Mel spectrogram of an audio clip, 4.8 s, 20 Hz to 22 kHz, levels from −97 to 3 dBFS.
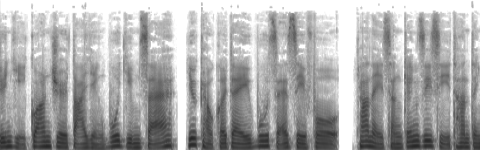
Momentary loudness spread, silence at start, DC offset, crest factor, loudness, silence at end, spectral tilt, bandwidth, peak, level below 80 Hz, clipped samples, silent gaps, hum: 3 LU; 0 s; under 0.1%; 16 dB; -19 LUFS; 0 s; -6 dB/octave; 16 kHz; -2 dBFS; -46 dBFS; under 0.1%; 1.78-1.85 s, 3.39-3.52 s; none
